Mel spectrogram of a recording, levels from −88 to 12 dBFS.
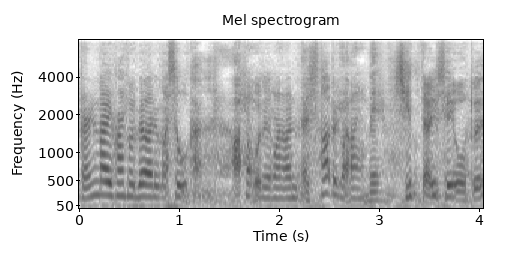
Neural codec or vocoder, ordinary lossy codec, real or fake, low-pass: codec, 16 kHz, 0.5 kbps, FreqCodec, larger model; none; fake; none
